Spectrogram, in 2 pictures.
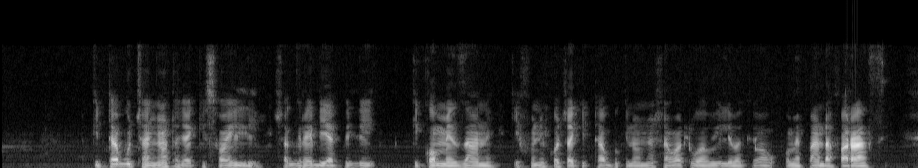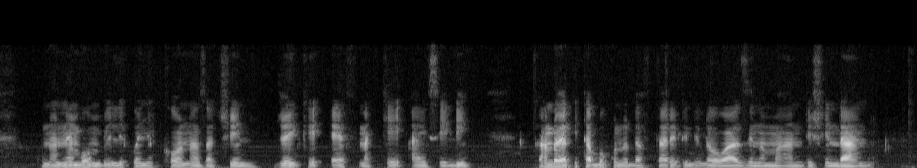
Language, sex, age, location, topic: Swahili, male, 25-35, Kisumu, education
